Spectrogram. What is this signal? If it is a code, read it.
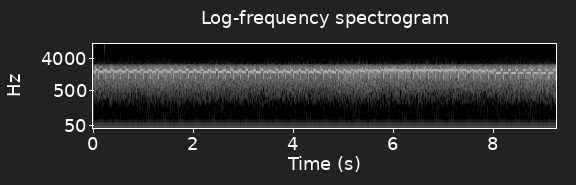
SSTV (slow-scan television), Robot 36.
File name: sstv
